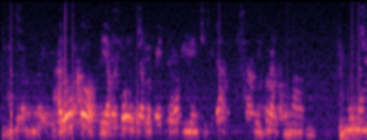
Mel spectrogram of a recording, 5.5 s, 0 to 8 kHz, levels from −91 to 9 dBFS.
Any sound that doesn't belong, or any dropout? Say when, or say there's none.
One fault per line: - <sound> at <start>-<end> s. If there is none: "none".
none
